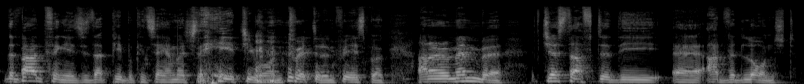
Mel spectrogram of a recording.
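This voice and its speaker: A man's voice: lowish voice, animated, moderate pace, few pauses. A man with a Welsh accent, a singer guesting on a chat show, telling stories with lots of laughter. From Wales. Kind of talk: anecdotal chat show storytelling.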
